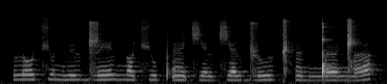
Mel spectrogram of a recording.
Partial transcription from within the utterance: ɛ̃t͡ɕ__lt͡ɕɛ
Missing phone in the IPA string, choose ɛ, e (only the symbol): e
